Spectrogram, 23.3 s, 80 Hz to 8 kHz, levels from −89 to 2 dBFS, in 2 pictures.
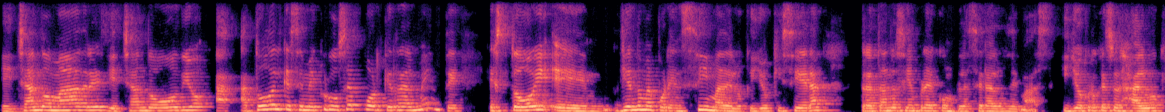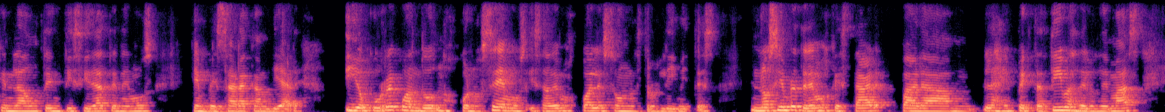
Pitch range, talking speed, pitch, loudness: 180-230 Hz, 180 wpm, 195 Hz, -14 LUFS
